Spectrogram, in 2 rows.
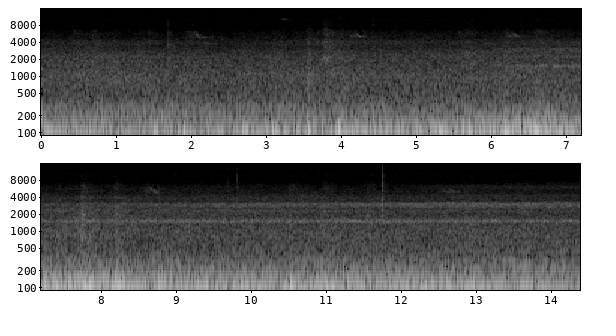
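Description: JR East E233-5000 series electric train creeping slowly into the platform to couple up with another set, a continuous low rumble. A steady high-pitched squeal joins about halfway through and holds as it closes in.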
